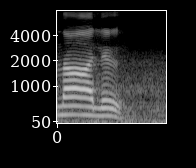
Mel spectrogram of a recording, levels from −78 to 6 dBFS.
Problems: constant background noise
